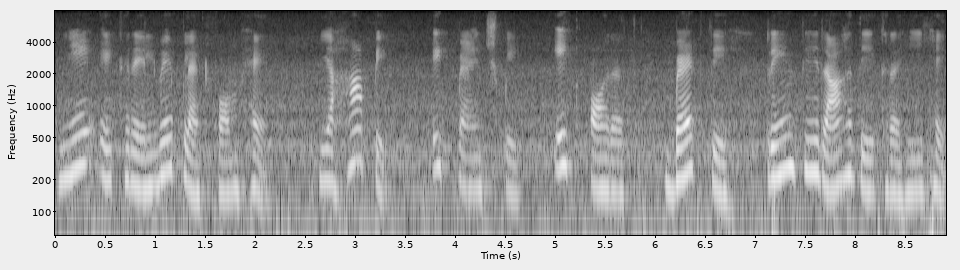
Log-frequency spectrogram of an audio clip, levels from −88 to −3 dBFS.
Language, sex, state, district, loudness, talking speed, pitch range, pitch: Hindi, female, Maharashtra, Mumbai Suburban, -19 LUFS, 135 wpm, 155-230 Hz, 175 Hz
